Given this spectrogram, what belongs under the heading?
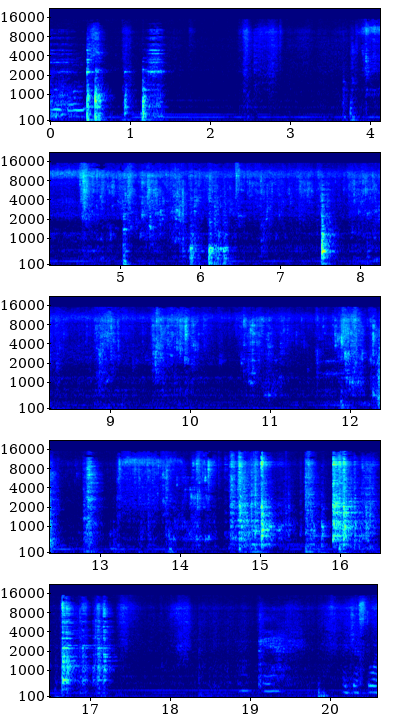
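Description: Kitchen tap running while hands are washed, intermittent splashing bursts of water between quieter stretches, close, with occasional coughs and a voice speaking in between.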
